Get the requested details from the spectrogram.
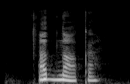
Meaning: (adverb) 1. however, yet, still 2. probably; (interjection) you don't say!, no really!
- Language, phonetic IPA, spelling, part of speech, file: Russian, [ɐdˈnakə], однако, adverb / interjection, Ru-однако.ogg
